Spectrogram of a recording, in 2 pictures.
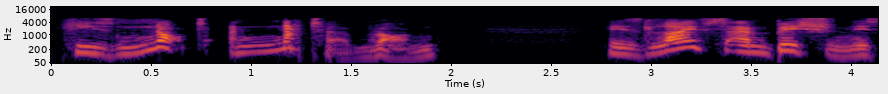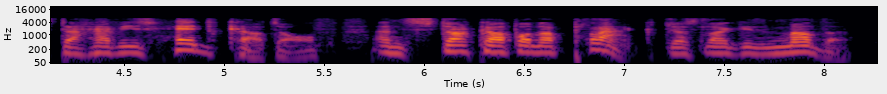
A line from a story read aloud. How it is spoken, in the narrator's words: said Ron irritably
